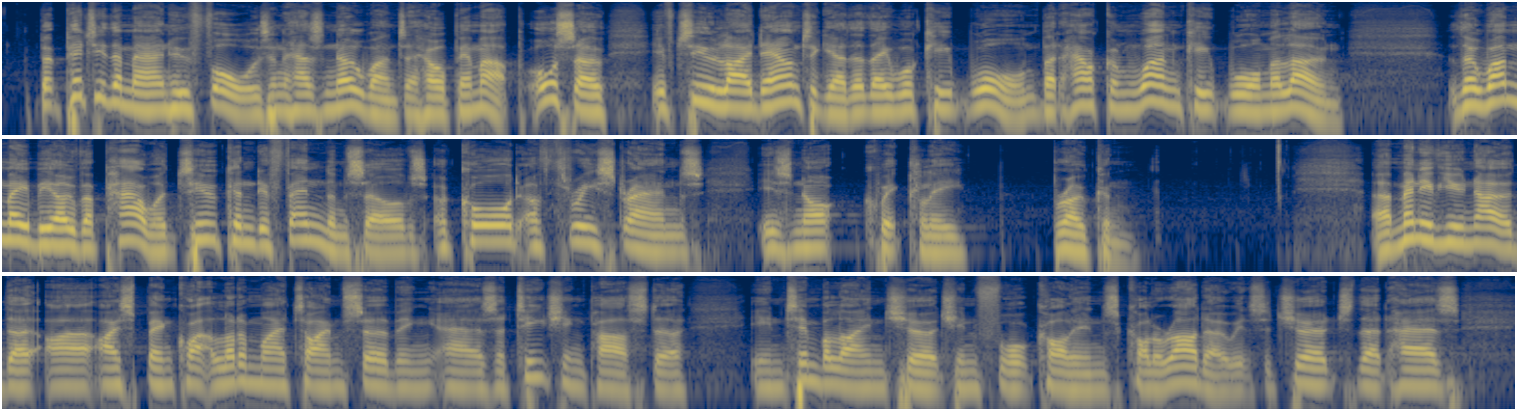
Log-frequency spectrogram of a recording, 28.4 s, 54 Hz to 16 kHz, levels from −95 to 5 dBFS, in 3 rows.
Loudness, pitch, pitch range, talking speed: -19 LUFS, 150 Hz, 135-175 Hz, 170 wpm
